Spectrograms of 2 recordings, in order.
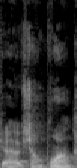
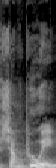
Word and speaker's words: shampoing: When I'm looking back and thinking about some of the French words on my French list, like shampoing for and I kept pronouncing it shampooing, and people were laughing at me.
